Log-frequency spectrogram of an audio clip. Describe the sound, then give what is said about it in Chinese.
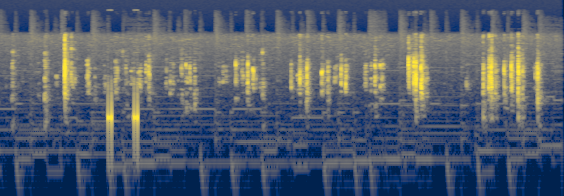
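Irregular bursts of typing on a computer keyboard, crisp clicking keystrokes in quick runs with short pauses, including two sharper, louder taps early on; no one speaks. “像我们这种在打打字的时候，我们是不是需要把麦克风关掉？”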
